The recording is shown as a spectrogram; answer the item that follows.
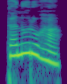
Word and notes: ತನೂರುಹ: Kannada

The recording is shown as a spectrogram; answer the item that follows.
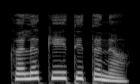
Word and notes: ಕಲಕೇತಿತನ: kalakētitana; Kannada

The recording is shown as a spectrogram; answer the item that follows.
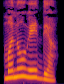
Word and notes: ಮನೋವೇದ್ಯ: kannada

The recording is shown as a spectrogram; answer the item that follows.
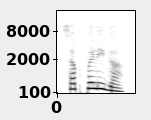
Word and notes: ಸಪ್ಪಳಿಗ: kannada

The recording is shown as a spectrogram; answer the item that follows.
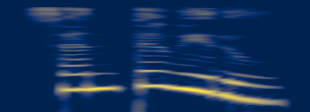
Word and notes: ಸಿಂಧುವಾರ: sindhu vāra

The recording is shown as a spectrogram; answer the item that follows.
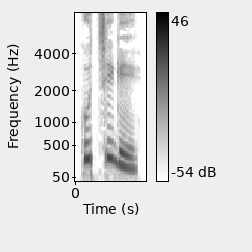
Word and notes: ಕುಚ್ಚಿಗೆ: kuccige

